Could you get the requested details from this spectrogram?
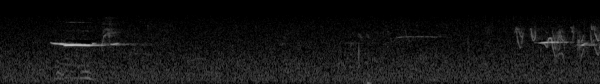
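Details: White-bellied nothura from northeastern Brazil, its song used to attract birds to a trap box: one long level whistle, followed after a pause by busy high chattering from other birds.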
